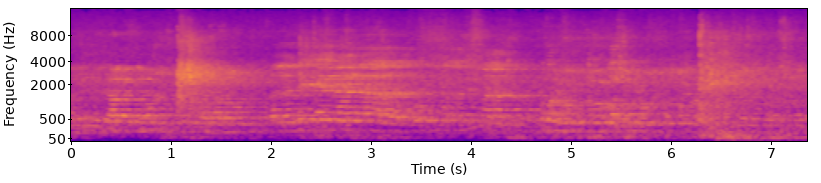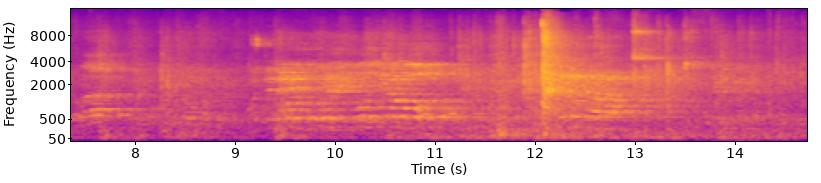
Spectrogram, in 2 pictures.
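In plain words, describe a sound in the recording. Men shout to each other across a court.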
